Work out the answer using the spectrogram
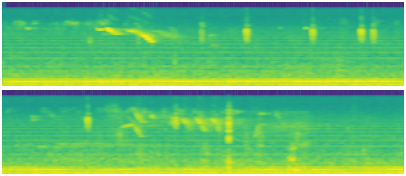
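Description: Wild birds chirping: scattered short high calls and a few quick downward-sliding whistled notes, with a steady low hum underneath.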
